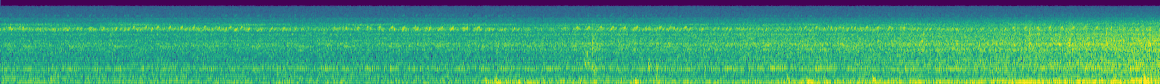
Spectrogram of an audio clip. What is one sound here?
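A diesel train rumbles closer on the tracks, growing louder.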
